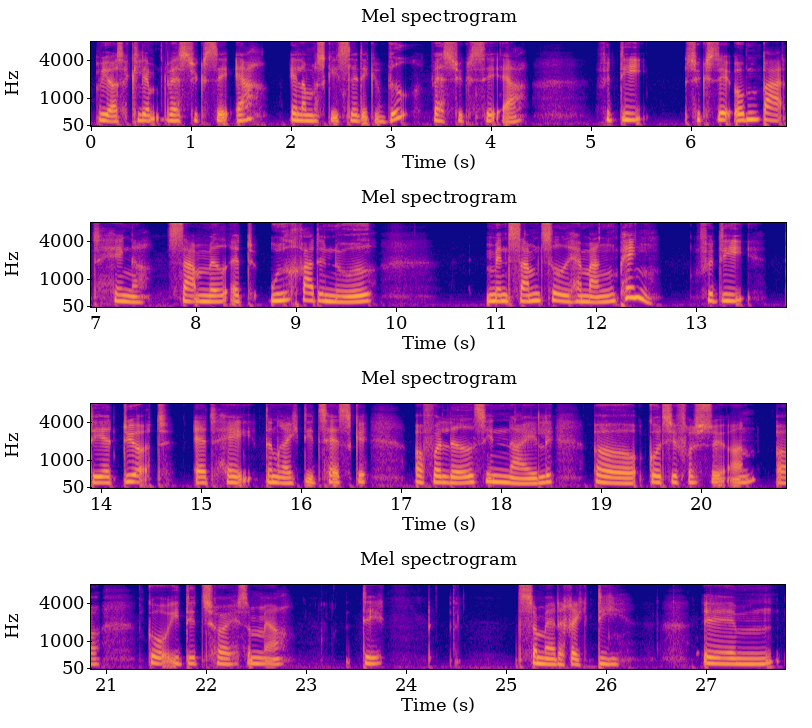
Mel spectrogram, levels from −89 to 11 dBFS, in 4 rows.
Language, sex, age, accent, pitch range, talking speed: Danish, female, 20-39, native, 190-245 Hz, 130 wpm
